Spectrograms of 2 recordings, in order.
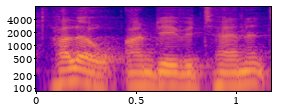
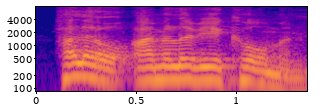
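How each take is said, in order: First: Lower, sober promo greeting; more serious. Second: Upbeat channel ident greeting; light promo read. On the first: Shown as a demonstration. Actor giving BBC America a second take, more serious. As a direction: introduce yourself gravely, pitched down. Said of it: "give them a more serious one". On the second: Acted. Actor greeting BBC America viewers, light promo read. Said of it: "Comedy, drama".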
